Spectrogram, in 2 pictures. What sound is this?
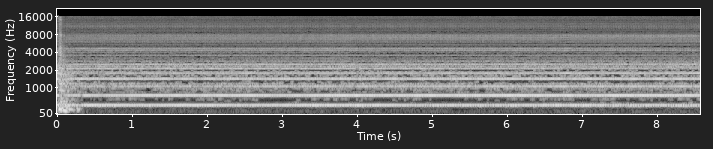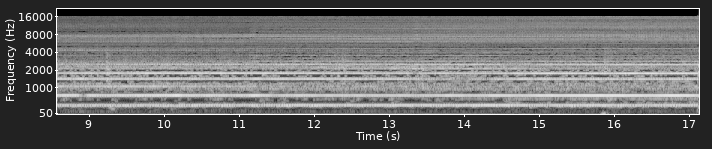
Dumpster Pressing 2
(CAUTION: Adjust volume before playing this sound!)
A short segment of the "Dumpster_Press_2" sound rendered as a separate clip for editing purposes.
Machinery, Mechanical, Science, Dumpster, Sci-Fi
